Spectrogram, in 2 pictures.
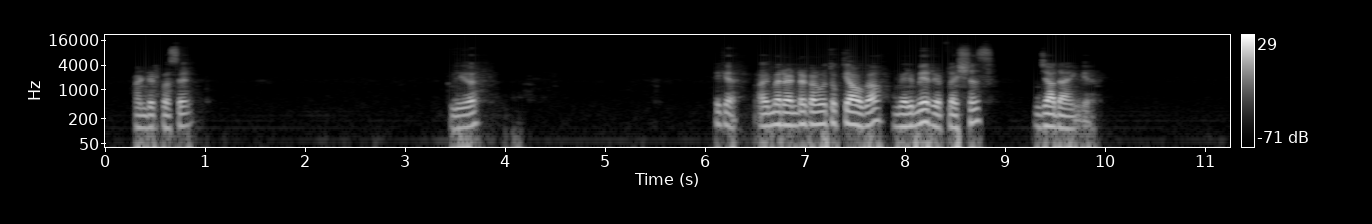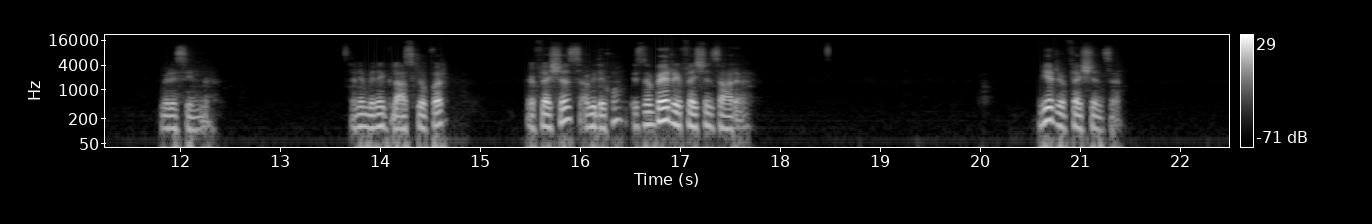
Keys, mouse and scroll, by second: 1.2 click, 2.2 click, 3.3 click, 4.5 click, 5.8 click, 6.4 scroll down 2, 7.6 click, 8.6 click, 12.9 click, 15.8 middle click, 16.8 scroll up 1, 17.7 scroll up 1.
